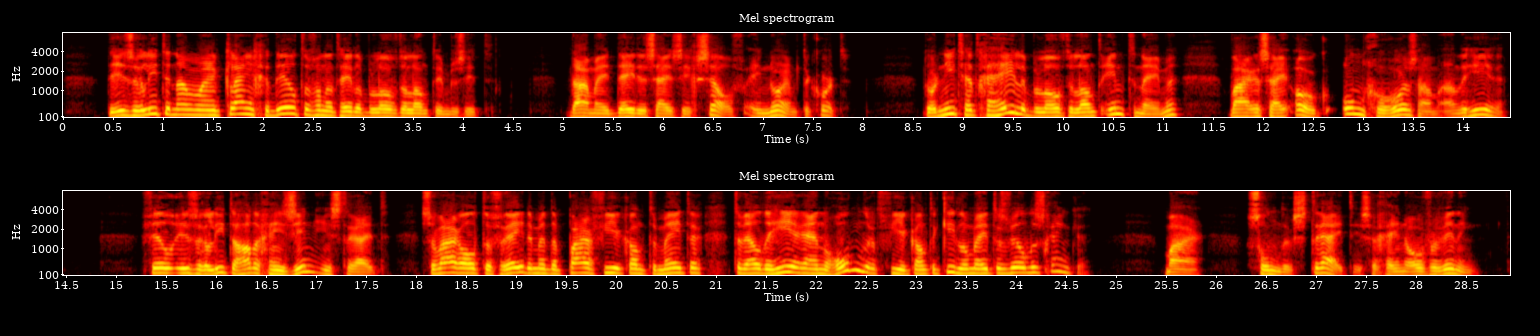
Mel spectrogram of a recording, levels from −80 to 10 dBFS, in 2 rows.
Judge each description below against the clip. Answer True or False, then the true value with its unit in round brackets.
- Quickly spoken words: False (140 wpm)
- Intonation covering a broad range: True (5.9 semitones)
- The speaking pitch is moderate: True (150 Hz)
